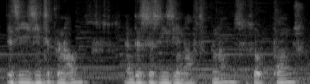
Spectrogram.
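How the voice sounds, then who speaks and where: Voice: medium pitch, flat delivery, quick pace, music in the background. A co-host of a worldbuilding stream, chatting casually in a laid-back way with short agreeing replies. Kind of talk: casual brainstorming chat.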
